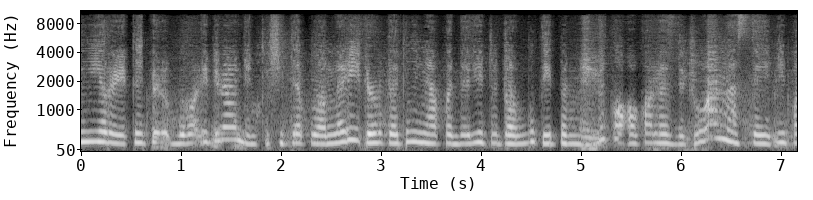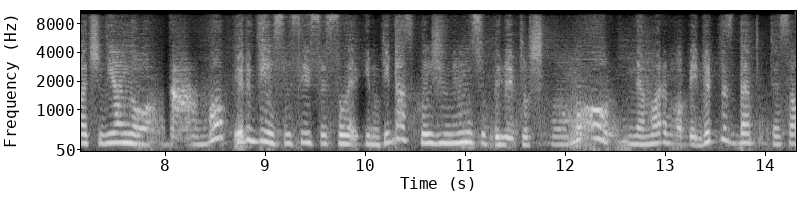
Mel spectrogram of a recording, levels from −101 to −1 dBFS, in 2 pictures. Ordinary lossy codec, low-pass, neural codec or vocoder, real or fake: AAC, 64 kbps; 9.9 kHz; codec, 44.1 kHz, 0.9 kbps, DAC; fake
